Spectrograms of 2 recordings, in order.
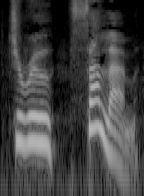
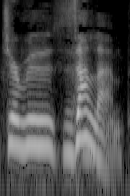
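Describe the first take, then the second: First: The middle consonant is a hissing s sound. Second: The middle consonant is a buzzing z sound. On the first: The speaker calls it right. "Please see that it's an S, not a Z, hence Jerusalem" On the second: The speaker calls it wrong. "not Jerusalem"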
